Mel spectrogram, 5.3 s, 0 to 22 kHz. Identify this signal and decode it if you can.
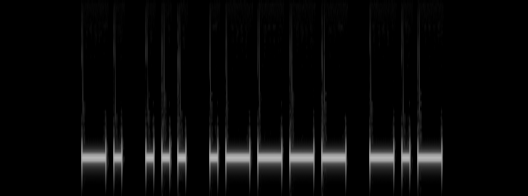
Morse code, heard as a keyed tone, about 15 wpm, 700 Hz. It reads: NS1K
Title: USA Call Signs - 4 Characters - Repeated 3x - 15wpm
